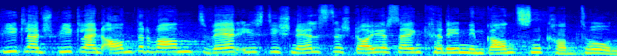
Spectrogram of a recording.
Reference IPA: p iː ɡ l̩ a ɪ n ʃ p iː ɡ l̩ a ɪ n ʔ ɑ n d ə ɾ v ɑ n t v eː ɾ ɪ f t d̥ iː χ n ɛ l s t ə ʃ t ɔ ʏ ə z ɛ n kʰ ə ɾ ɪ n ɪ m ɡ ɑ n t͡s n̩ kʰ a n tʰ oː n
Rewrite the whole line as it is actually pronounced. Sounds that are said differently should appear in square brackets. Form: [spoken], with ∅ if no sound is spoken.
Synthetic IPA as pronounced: p iː ɡ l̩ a ɪ n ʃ p iː ɡ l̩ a ɪ n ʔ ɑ n d ə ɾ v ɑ n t v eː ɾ ɪ [s] t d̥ iː [ʃ] n ɛ l s t ə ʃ t ɔ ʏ ə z ɛ [ŋ] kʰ ə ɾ ɪ n ɪ m ɡ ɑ n t͡s n̩ kʰ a n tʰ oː n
